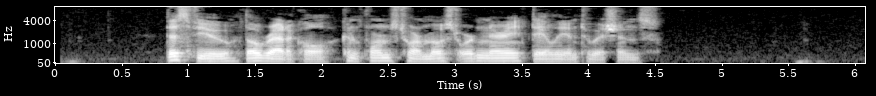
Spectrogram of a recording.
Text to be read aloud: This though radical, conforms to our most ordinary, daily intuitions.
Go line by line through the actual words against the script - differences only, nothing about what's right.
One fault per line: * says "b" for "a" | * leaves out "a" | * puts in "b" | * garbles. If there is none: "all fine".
* puts in "view"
